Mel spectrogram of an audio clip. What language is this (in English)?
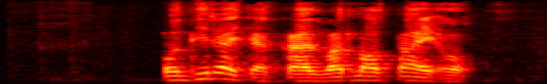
Thai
